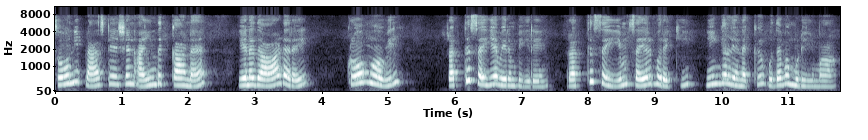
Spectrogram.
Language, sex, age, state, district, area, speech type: Tamil, female, 30-45, Tamil Nadu, Madurai, urban, read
